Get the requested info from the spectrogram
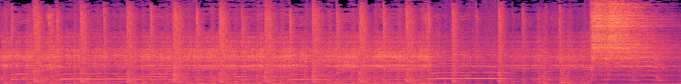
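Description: Rock music with a steady drum beat, guitar and a singer holding long notes; a cymbal crash about twelve seconds in.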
